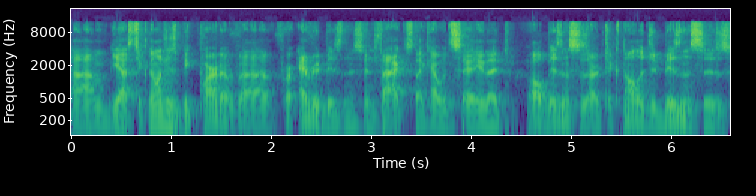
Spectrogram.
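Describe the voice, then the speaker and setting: With a Russian accent, a man speaks at a very fast pace in a very deep, low voice against a quiet background. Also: ordinary pitch variation. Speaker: cybersecurity business owner. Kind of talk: podcast interview. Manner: halting, many fillers.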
